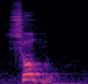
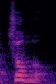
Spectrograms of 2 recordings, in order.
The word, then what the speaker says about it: Teahupo'o: place called Teahupo'o, and Teahupo'o is known worldwide as Chopu or Chopo. That's just kind of how they say it. It's kind of a strange thing, but it is Teahupo'o.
